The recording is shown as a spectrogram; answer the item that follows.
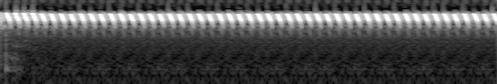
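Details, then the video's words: Oriental white-eye singing a long, rapid trill of high, thin notes, about eight per second, held steady and even throughout, with no other sounds standing out. "PLECI tembakan super mantap"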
